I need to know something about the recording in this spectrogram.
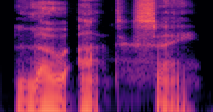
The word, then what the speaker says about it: Lhotse: 2 other very high mountains, Lhotse, Loatse, and Nuptse, Nupitse, form the rim of an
